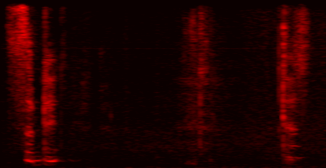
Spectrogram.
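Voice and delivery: fighting back tears, breaking into whispers; crying. Acted. Lonely woman confessing to Bill through tears. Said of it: "I don't know why I'm crying".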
